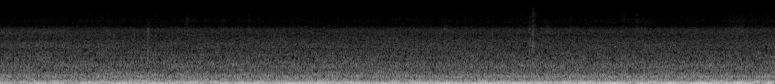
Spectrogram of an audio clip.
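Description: Steady low hum and rumble of a Hankyu electric train standing at the platform with its doors open, its onboard equipment running, heard from inside the car.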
